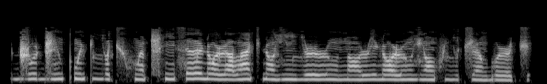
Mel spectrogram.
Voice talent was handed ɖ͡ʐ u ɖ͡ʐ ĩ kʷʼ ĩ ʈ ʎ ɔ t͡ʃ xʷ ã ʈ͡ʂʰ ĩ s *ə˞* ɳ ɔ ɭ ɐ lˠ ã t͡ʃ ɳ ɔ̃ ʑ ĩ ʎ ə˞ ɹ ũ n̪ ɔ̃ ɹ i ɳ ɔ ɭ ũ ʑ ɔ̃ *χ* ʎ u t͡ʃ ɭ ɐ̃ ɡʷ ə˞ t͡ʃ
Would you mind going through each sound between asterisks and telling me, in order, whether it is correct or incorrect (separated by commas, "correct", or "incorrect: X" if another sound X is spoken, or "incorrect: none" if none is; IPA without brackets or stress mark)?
incorrect: ɜ, incorrect: xʷ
